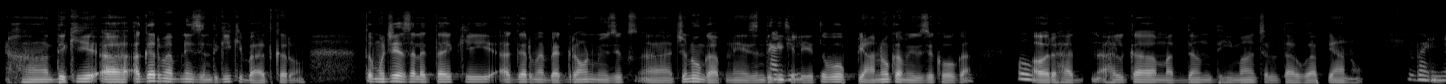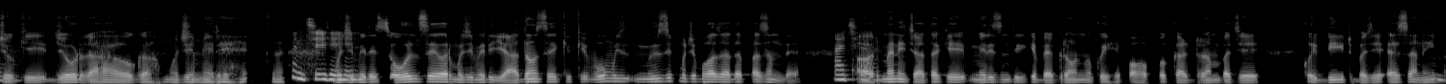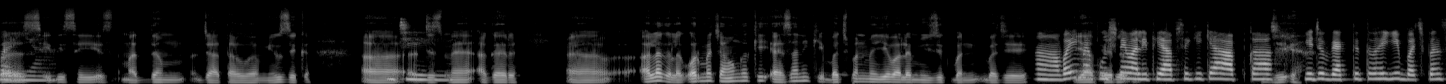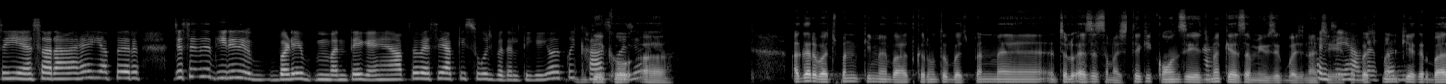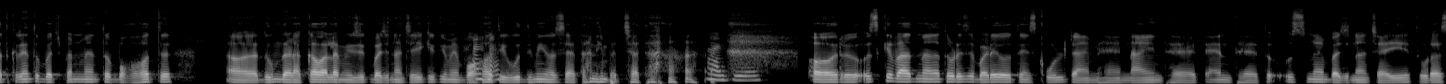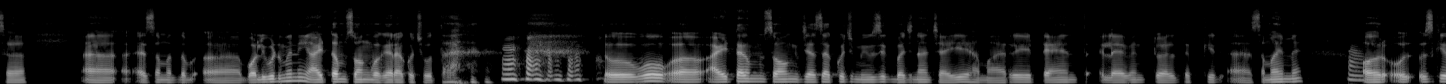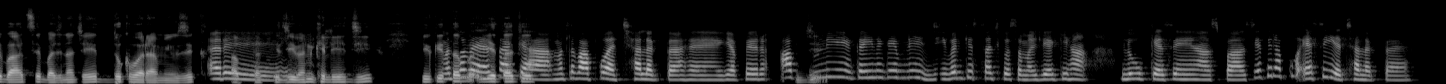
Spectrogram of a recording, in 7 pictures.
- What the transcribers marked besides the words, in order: in English: "बैकग्राउंड म्यूज़िक"; in English: "म्यूज़िक"; laughing while speaking: "मुझे मेरे मुझे"; laughing while speaking: "जी"; in English: "सोल"; chuckle; in English: "म्यूज़ म्यूज़िक"; in English: "बैकग्राउंड"; in English: "बीट"; in English: "म्यूज़िक"; in English: "म्यूज़िक"; chuckle; in English: "ऐज"; laughing while speaking: "हाँ जी, हाँ, बिल्कुल"; in English: "म्यूज़िक"; in English: "म्यूज़िक"; chuckle; laughing while speaking: "शैतानी बच्चा था"; laugh; in English: "टाइम"; in English: "नाइंथ"; in English: "टेंथ"; in English: "आइटम सोंग"; laugh; laughing while speaking: "है"; chuckle; in English: "आइटम सोंग"; in English: "म्यूज़िक"; in English: "टेंथ इलेवेंथ टवेल्थ"; in English: "म्यूज़िक"; laughing while speaking: "जीवन के लिए"
- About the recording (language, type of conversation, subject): Hindi, podcast, तुम्हारी ज़िंदगी के पीछे बजने वाला संगीत कैसा होगा?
